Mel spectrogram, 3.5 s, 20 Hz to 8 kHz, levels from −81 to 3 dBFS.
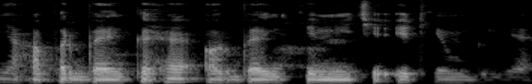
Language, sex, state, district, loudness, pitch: Hindi, male, Bihar, Darbhanga, -31 LUFS, 95 Hz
